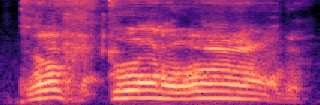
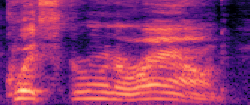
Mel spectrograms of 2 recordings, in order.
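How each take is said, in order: First: It is said in a put-on tobacco-chewing voice. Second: It is said in his normal voice.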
